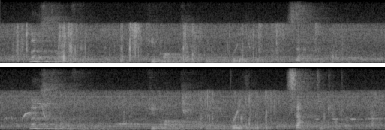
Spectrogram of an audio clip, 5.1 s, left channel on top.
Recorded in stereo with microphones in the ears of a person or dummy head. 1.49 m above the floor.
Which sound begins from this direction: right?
A man speaking, at 3.0 s.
